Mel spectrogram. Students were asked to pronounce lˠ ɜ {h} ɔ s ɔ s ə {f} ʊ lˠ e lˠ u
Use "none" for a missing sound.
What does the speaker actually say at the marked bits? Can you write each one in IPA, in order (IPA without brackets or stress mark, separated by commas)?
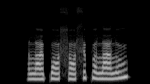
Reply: p, p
